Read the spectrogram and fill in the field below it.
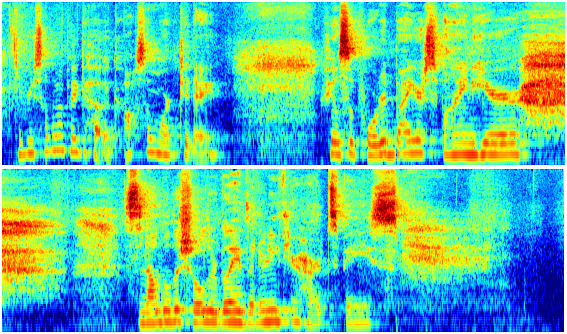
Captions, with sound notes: give yourself a big hug, awesome work today. (inhales) Feel supported by your spine here. (exhales) Snuggle the shoulder blades underneath your heart space.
